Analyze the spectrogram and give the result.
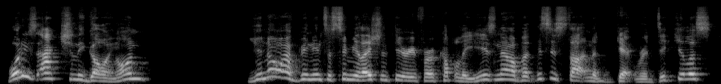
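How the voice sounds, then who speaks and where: Excitable young man on stream. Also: high-pitched. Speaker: football fan channel host. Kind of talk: casual live-stream commentary.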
